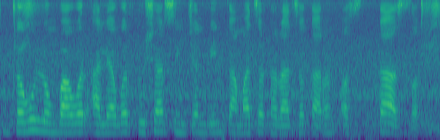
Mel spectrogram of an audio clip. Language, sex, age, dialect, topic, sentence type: Marathi, female, 56-60, Varhadi, agriculture, question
